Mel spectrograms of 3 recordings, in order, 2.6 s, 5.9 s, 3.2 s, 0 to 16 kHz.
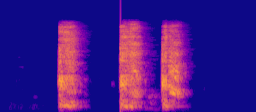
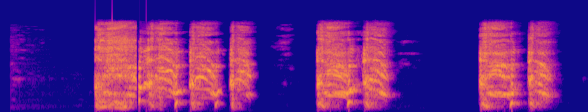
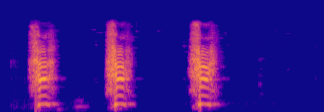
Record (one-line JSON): {"cough_length": "2.6 s", "cough_amplitude": 29164, "cough_signal_mean_std_ratio": 0.4, "three_cough_length": "5.9 s", "three_cough_amplitude": 32767, "three_cough_signal_mean_std_ratio": 0.62, "exhalation_length": "3.2 s", "exhalation_amplitude": 30991, "exhalation_signal_mean_std_ratio": 0.36, "survey_phase": "alpha (2021-03-01 to 2021-08-12)", "age": "18-44", "gender": "Female", "wearing_mask": "No", "symptom_none": true, "smoker_status": "Never smoked", "respiratory_condition_asthma": false, "respiratory_condition_other": false, "recruitment_source": "REACT", "submission_delay": "1 day", "covid_test_result": "Negative", "covid_test_method": "RT-qPCR"}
